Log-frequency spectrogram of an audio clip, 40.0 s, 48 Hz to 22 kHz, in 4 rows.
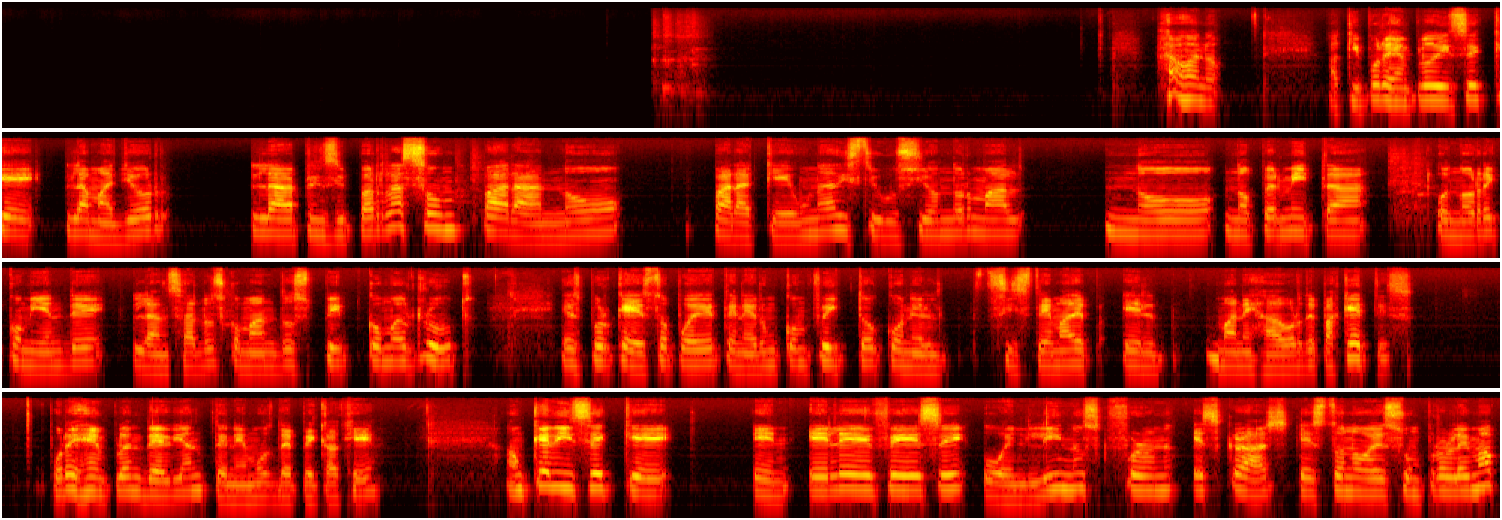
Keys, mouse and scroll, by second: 21.0 click, 31.2 click, 34.4-35.4 drag.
